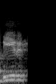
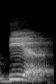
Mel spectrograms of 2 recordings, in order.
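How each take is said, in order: First: డీర్ said "deer" with sounded r; long ee and an r in డీర్; mistaken pronunciation. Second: డియర్ said "DEE-uh"; silent final r. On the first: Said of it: "డీర్ కాదు". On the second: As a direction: glide డియర్ into uh, no r. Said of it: "ఆర్ పలకకూడదు last లో". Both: Shown as a demonstration.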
